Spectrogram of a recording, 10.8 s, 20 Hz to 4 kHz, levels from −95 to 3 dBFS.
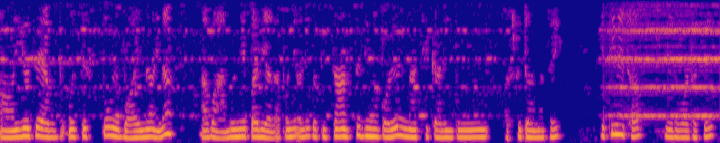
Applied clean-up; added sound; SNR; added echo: classical method Wiener filter.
